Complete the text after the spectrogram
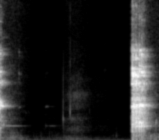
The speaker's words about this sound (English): Go on, clink them up. Cheers.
